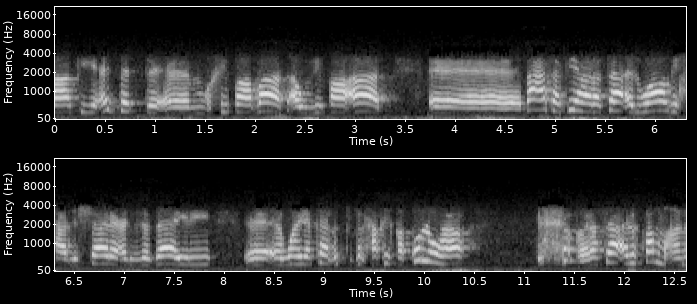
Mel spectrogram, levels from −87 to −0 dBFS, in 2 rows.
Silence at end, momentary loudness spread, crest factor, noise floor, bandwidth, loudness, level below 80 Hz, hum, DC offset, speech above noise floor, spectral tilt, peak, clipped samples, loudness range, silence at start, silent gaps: 0 s; 10 LU; 14 dB; -55 dBFS; 4.5 kHz; -19 LUFS; -54 dBFS; none; under 0.1%; 36 dB; -4.5 dB/octave; -6 dBFS; under 0.1%; 3 LU; 0 s; none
